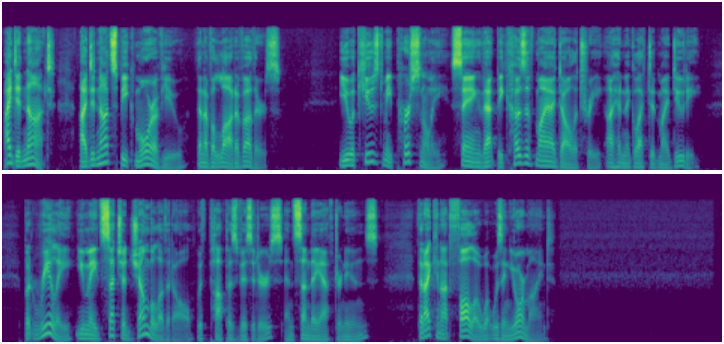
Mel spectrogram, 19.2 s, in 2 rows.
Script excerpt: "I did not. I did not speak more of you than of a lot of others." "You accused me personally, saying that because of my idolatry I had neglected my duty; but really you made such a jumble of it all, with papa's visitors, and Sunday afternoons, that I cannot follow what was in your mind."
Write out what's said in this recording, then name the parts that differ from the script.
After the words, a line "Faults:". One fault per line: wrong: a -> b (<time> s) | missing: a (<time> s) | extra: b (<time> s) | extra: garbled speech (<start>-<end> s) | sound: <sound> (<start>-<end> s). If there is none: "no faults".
"I did not. I did not speak more of you than of a lot of others." "You accused me personally, saying that because of my idolatry I had neglected my duty; but really you made such a jumble of it all, with papa's visitors, and Sunday afternoons, that I cannot follow what was in your mind."
Faults:
no faults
